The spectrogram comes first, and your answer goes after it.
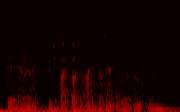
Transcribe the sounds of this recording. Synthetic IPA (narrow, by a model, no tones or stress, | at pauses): d̥e̝synsjɑ̈fɑ̈ɡ̥i̥sɡ̥ɒ̽səæɐʁɑd̥e̝nd̥ʁɑsæn̰d̥ɒhøːɐsɒmət͡sʰið̰ˠ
